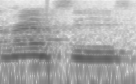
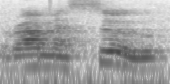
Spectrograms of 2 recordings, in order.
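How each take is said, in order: First: The name is said in two syllables. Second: The name is said in three syllables. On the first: The speaker calls it wrong. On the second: The speaker calls it right.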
